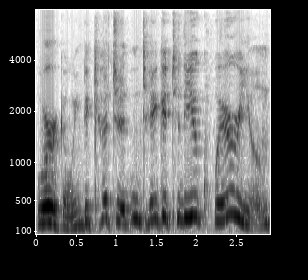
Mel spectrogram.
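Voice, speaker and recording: Fairly high pitch and a moderate pace in a put-on character voice. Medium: read story. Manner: excitable.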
